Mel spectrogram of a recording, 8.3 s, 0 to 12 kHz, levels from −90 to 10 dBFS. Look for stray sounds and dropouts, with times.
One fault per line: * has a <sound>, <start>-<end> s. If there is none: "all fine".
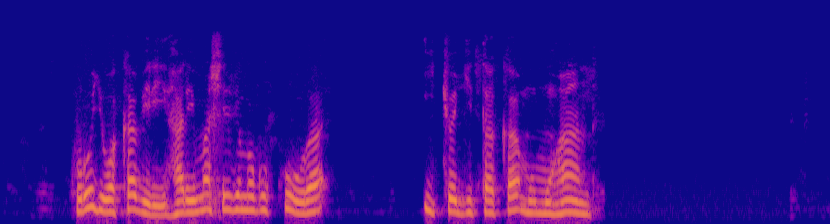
all fine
